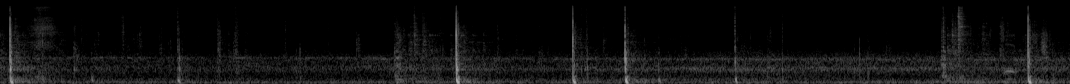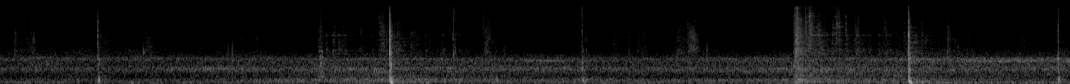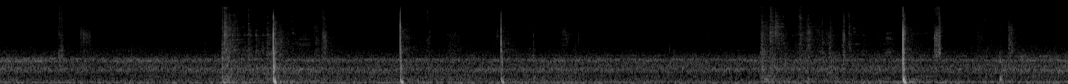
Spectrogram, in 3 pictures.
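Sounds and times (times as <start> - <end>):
basketball bouncing on asphalt: 0.0 - 8.7, 9.4 - 12.2, 13.9 - 15.7, 18.6 - 20.4, 23.6 - 27.3, 29.0 - 31.6.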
